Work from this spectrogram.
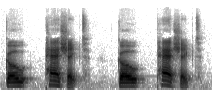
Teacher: for go pearshaped the stress falls on pair · Also, remember to use the t or t sound at the end of shaped, as shape ends in a p sound, so the ed makes a t sound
